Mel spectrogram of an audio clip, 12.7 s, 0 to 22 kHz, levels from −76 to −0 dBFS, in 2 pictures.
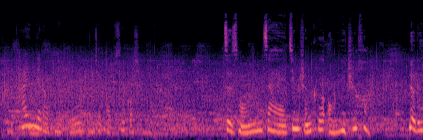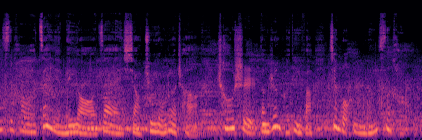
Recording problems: chatter from many people; loud; throughout; 6 dB below the speech

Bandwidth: 15.5 kHz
